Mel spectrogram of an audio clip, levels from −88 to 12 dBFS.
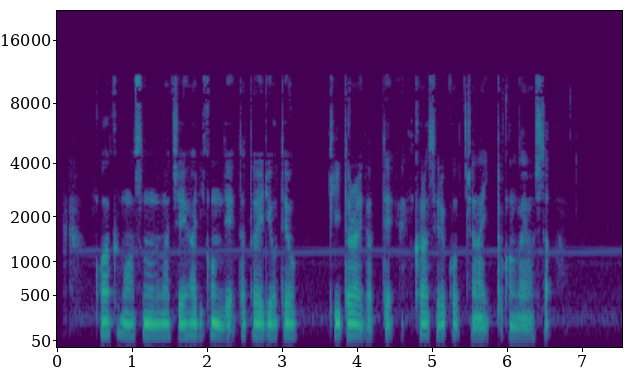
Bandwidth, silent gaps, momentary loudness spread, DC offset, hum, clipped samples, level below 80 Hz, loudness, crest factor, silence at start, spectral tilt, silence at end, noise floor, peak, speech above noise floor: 11.5 kHz; none; 8 LU; under 0.1%; none; under 0.1%; -68 dBFS; -34 LUFS; 20 dB; 0.1 s; -5 dB/octave; 0.8 s; -66 dBFS; -14 dBFS; 32 dB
